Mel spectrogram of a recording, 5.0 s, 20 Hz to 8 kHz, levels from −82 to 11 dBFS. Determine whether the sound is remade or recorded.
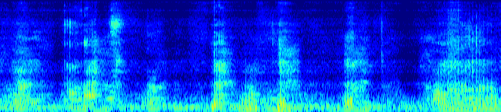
remade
